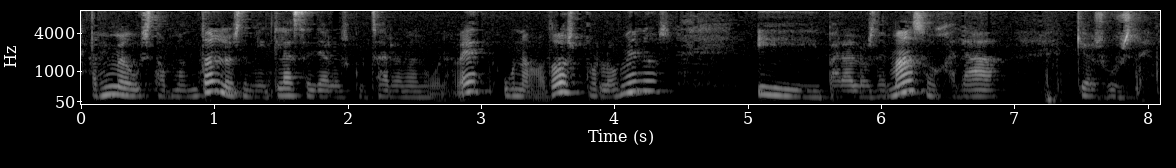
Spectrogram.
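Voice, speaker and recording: A woman teacher reading a children's story aloud in an expressive, playful way. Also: lowish voice. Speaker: primary school teacher.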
